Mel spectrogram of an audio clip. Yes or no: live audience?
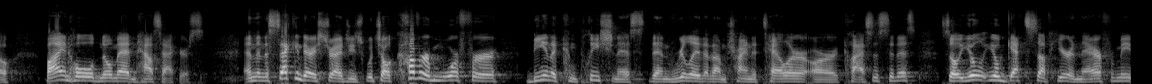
yes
